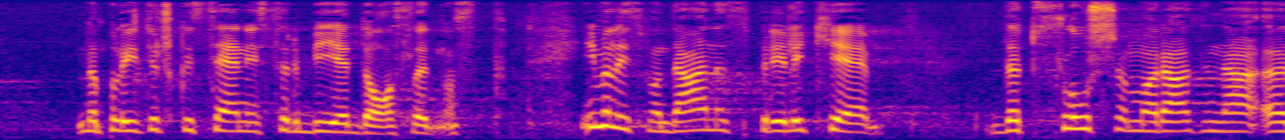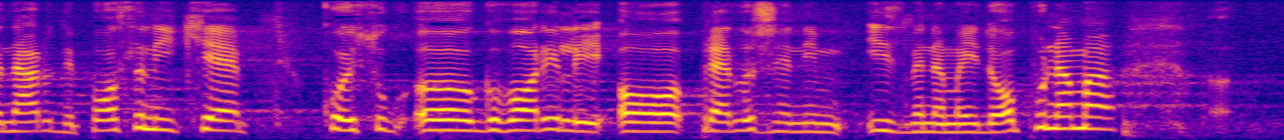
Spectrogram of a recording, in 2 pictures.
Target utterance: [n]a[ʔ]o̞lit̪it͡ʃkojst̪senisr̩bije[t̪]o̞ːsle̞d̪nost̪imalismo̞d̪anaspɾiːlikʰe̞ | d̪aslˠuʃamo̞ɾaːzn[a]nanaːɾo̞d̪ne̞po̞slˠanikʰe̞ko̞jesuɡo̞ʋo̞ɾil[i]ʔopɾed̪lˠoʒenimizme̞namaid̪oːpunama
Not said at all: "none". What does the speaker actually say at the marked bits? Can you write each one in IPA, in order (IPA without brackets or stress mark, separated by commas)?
n, p, d̪, e, i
